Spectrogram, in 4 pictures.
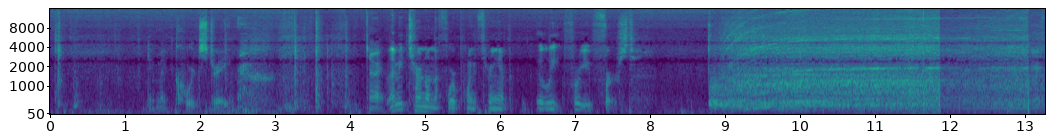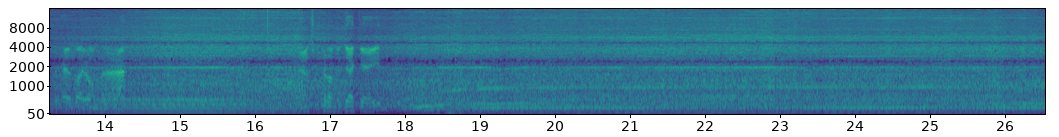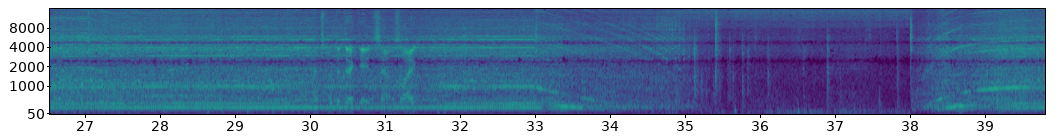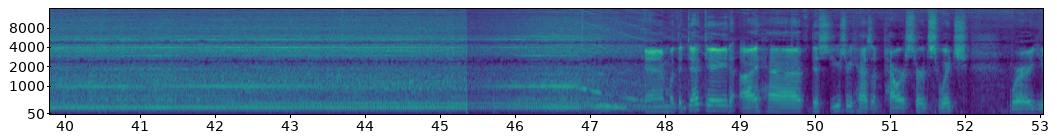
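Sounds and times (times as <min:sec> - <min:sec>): vacuum cleaner motor whining: 0:08.8 - 0:35.4, 0:38.0 - 0:49.0.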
